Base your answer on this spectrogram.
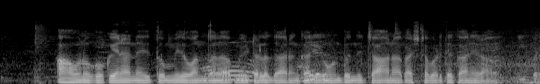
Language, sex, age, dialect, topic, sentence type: Telugu, male, 18-24, Telangana, agriculture, statement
